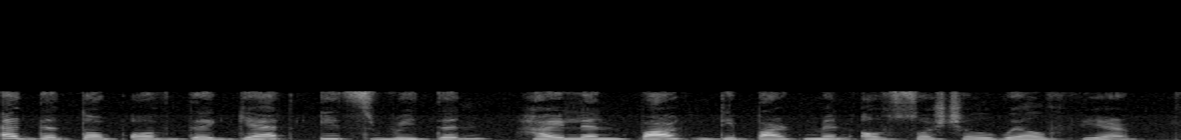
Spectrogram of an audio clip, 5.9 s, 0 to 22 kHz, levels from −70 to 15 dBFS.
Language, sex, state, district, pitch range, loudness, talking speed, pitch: English, female, Nagaland, Kohima, 200-225 Hz, -20 LUFS, 140 wpm, 215 Hz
